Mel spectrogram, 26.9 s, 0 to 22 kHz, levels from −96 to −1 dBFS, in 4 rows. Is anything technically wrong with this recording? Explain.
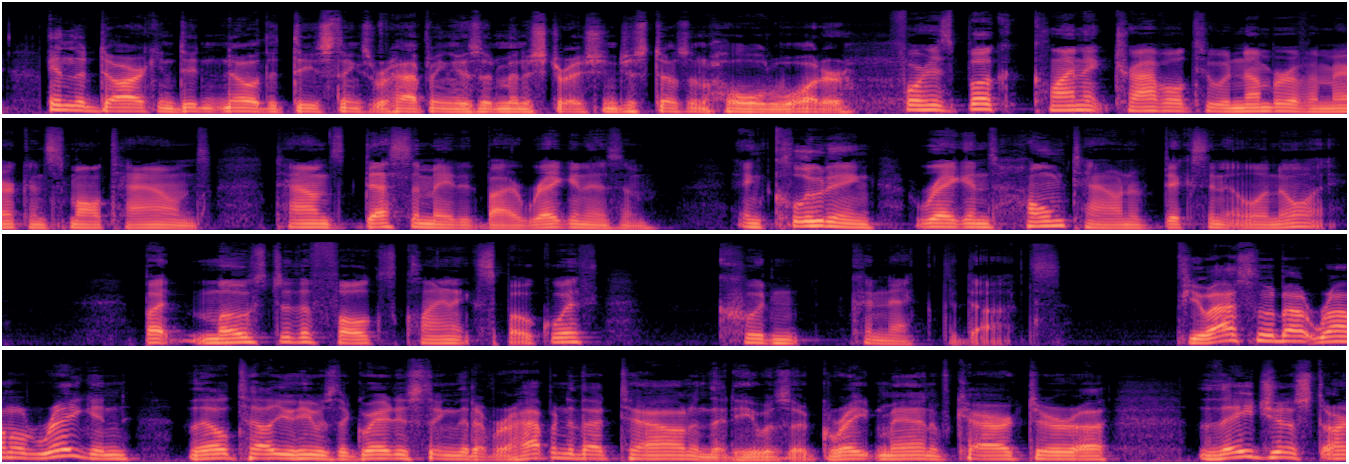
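No, nothing technically wrong can be heard in this speech recording. There is no fault to explain anywhere in the clip.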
